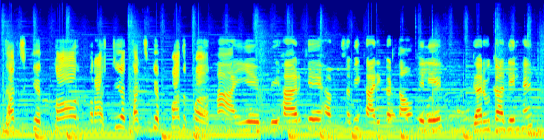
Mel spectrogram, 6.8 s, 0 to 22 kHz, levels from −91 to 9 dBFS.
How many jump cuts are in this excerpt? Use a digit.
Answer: 1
